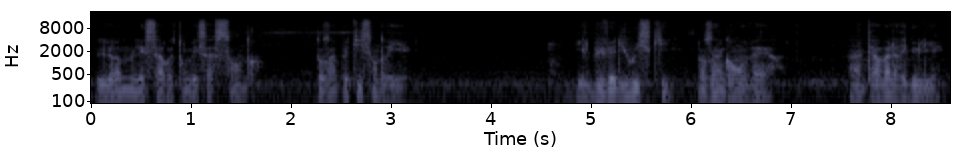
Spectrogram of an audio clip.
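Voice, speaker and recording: A man playing the measured first-person narrator of an audio drama, reading scripted narration. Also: sits low, little pitch movement, slight background noise. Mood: measured, hushed. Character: grave, measured male first-person storyteller.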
